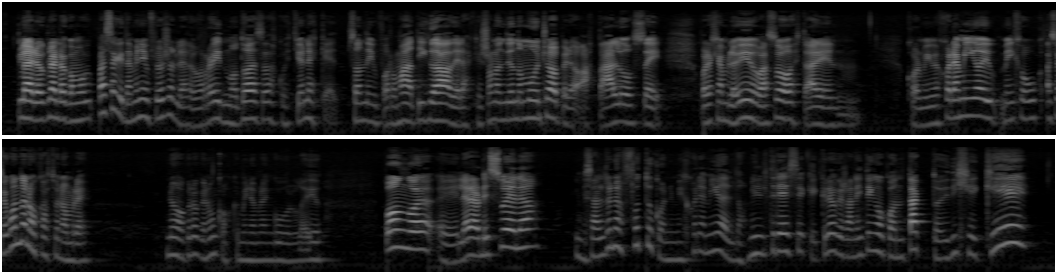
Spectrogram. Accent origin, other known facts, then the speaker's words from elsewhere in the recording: Chaco, Argentina; moved away as an adult; now in Buenos Aires, Argentina; yo soy de Chaco, ¿no? Provincia.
